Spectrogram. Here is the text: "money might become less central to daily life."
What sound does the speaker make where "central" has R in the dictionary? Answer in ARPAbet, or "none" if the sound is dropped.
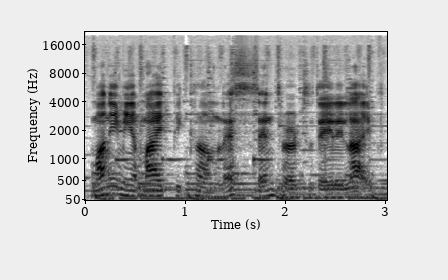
none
